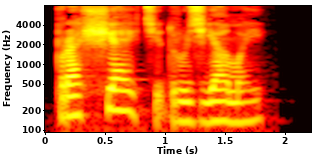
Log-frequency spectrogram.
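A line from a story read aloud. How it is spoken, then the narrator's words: Weeping, sepulchral voice. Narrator (Russian): заплакал, гробовым голосом сказал им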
